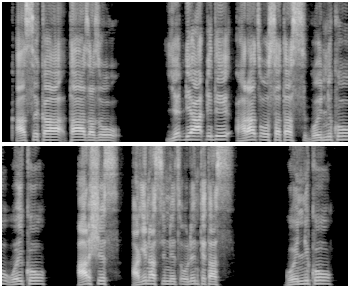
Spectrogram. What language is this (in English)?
Gamo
